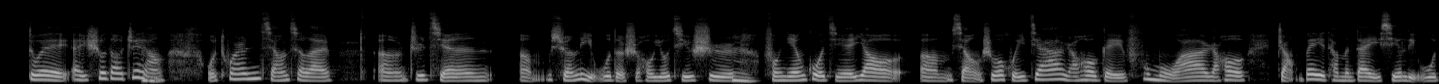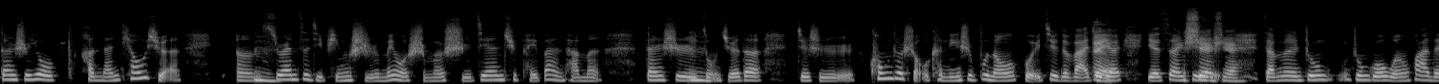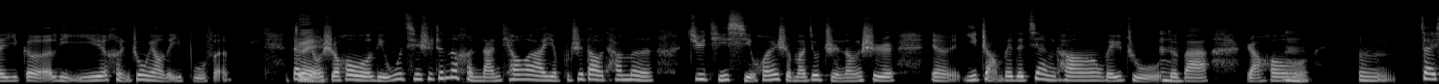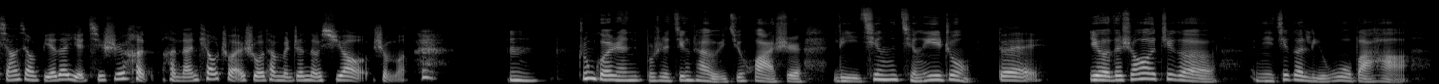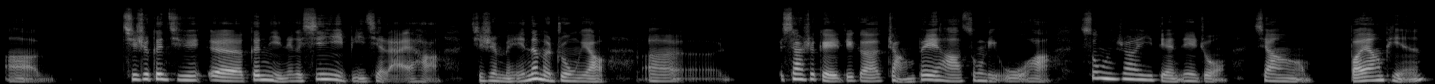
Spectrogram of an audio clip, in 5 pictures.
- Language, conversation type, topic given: Chinese, podcast, 你觉得陪伴比礼物更重要吗？
- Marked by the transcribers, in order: teeth sucking; lip smack; lip smack; other background noise; chuckle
